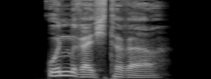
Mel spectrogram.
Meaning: inflection of unrecht: 1. strong/mixed nominative masculine singular comparative degree 2. strong genitive/dative feminine singular comparative degree 3. strong genitive plural comparative degree
- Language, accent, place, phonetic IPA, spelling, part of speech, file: German, Germany, Berlin, [ˈʊnˌʁɛçtəʁɐ], unrechterer, adjective, De-unrechterer.ogg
